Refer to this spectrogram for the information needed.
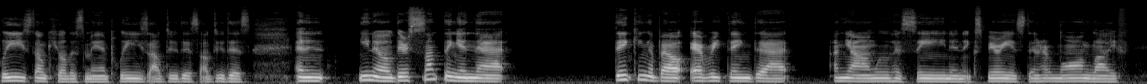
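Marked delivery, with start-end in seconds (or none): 0.0-2.5 acted desperate pleading. Describing a scene where a character pleads with someone, acting out pleading. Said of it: "She is just pleading".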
